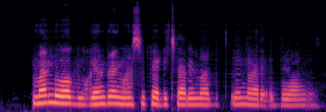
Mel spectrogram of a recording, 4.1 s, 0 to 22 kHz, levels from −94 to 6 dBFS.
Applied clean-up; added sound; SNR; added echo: neural mask model DeepFilterNet 3.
